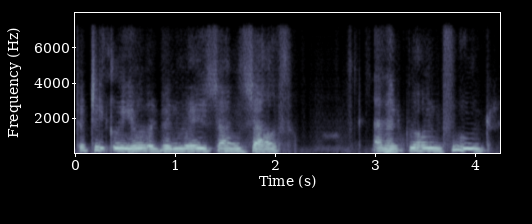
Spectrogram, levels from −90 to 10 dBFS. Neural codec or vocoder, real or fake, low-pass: codec, 16 kHz, 1 kbps, FreqCodec, smaller model; fake; 7.2 kHz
